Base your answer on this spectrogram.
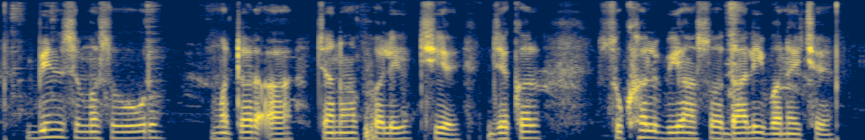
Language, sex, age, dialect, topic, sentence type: Maithili, male, 41-45, Eastern / Thethi, agriculture, statement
